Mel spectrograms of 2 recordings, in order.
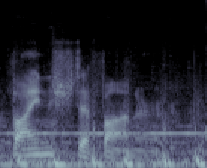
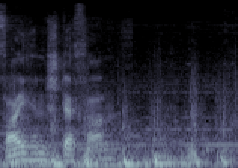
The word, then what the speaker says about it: Weihenstephan: I was told it was pronounced Weinstefaner. It might be. We have some Germans here. How do you pronounce it? Weihenstephan. Weinstefan. Weihenstefan.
